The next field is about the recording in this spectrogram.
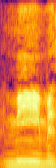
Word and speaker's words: meme: But I also have to say, I'm going to skip ahead, and I saw the next question for least favorite, and how do you say this word? Meme? Is that it? – You got it right. Meme is the...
